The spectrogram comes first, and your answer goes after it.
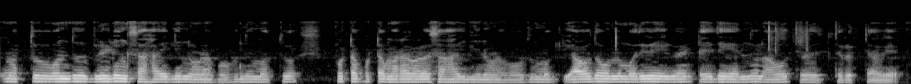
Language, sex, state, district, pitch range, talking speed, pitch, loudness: Kannada, male, Karnataka, Koppal, 115-130 Hz, 145 wpm, 125 Hz, -16 LUFS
